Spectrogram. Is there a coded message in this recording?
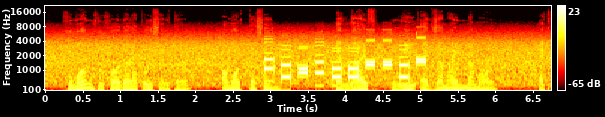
Yes: multi-frequency trunk signalling (R1, as on North American trunks) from 2.9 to 5.1 s, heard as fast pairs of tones, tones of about 120 ms, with speech in Assamese. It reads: KP 43822004 ST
